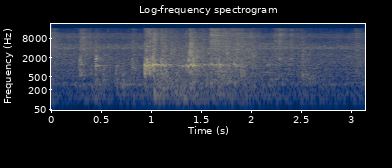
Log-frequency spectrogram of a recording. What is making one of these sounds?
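Bowling pins clatter in the distance.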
